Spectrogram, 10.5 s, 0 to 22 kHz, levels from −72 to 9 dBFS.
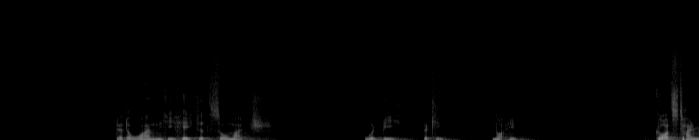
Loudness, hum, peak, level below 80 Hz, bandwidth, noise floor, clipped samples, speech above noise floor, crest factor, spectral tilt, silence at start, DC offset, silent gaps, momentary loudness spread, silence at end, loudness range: -40 LUFS; none; -18 dBFS; -70 dBFS; 15 kHz; under -90 dBFS; under 0.1%; over 52 dB; 24 dB; -6 dB/octave; 1.75 s; under 0.1%; none; 17 LU; 0 s; 8 LU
